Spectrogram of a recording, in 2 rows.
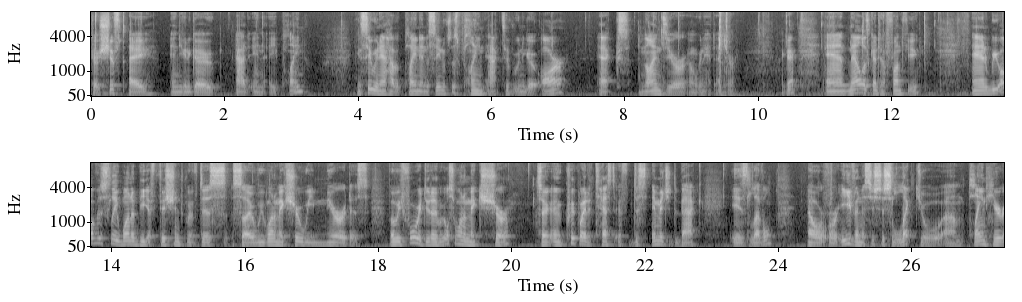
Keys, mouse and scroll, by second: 0.5 shift+a, 3.7-11.5 middle drag, 5.1-6.8 scroll up 2, 6.8 r, 11.5 KP_1, 12.3 scroll down 1, 12.4-21.8 shift+middle drag, 15.4-16.1 scroll up 2, 16.1-18.1 scroll up 1, 18.1-19.4 scroll up 1, 20.2-21.1 scroll down 2, 21.1-21.4 scroll down 1, 21.4-21.8 scroll up 2, 21.8 click, 22.2-22.5 scroll down 2, 22.5 g, 23.2 right click, 25.7 click, 26.8-27.4 scroll up 2.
